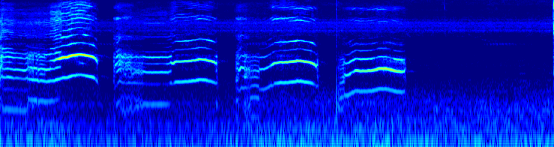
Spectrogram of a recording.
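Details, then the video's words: A homeless dog making sounds as if asking for help: a series of high, tonal whining cries, each rising then falling, some short and broken, others drawn out, with faint background hum. "A homeless dog was making sounds as if asking for help—a pitiful dog."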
